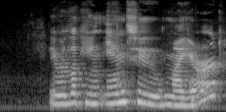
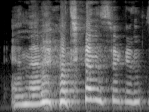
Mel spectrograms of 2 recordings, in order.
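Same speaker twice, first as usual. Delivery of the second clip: ordinary talk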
